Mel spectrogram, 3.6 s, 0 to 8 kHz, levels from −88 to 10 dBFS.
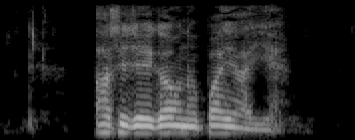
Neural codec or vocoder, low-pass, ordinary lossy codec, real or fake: none; 7.2 kHz; MP3, 48 kbps; real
